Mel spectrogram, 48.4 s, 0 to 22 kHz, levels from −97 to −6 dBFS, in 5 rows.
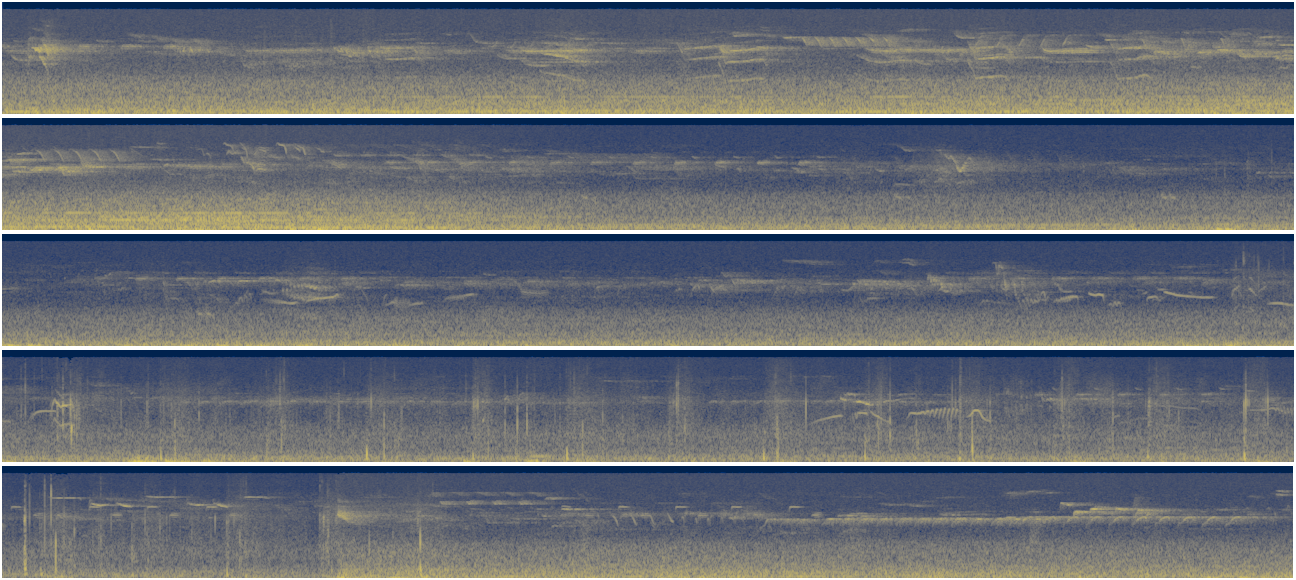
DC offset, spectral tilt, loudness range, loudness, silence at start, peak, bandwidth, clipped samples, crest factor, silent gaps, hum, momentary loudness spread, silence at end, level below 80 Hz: under 0.1%; -5 dB/octave; 9 LU; -30 LUFS; 0 s; -6 dBFS; 17 kHz; under 0.1%; 24 dB; none; none; 10 LU; 0 s; -36 dBFS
